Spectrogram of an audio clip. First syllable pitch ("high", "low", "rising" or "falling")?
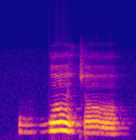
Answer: low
